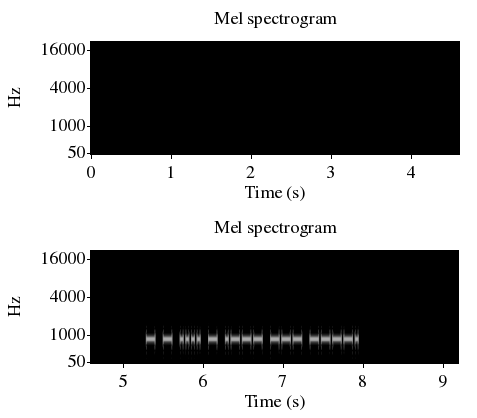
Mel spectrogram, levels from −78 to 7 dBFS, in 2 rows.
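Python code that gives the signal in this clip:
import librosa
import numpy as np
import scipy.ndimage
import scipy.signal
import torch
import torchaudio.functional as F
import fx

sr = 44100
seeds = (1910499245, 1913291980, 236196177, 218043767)

y = fx.morse(sr, text='TTHTJO9', wpm=34, hz=864.0, level_db=-21.0)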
